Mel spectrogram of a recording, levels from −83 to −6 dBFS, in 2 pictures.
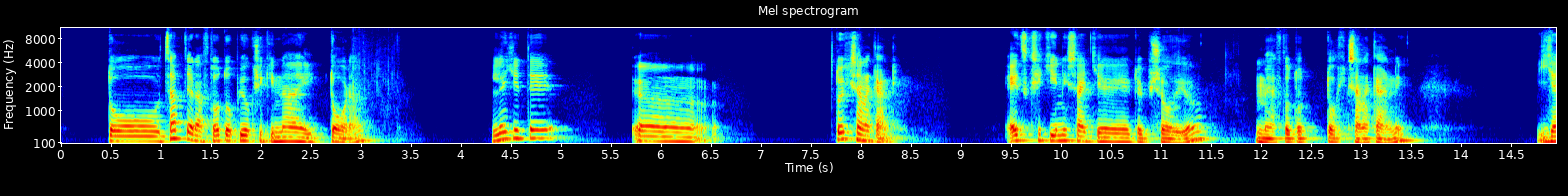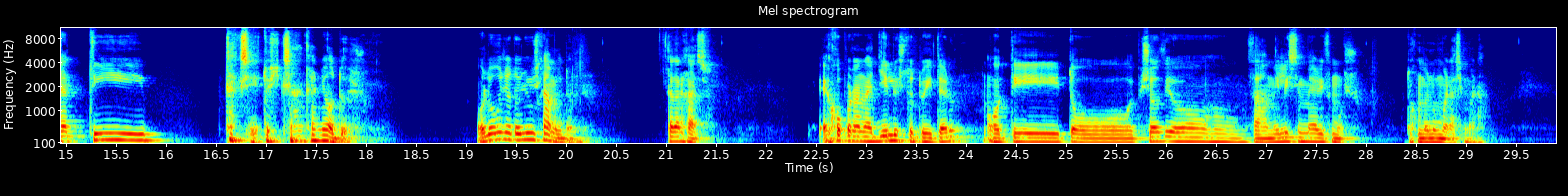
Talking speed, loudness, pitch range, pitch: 100 wpm, -20 LUFS, 115-170 Hz, 140 Hz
